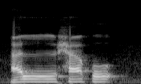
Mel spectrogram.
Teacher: ini kurang satu huruf harusnya double huruf qnya · Artinya huruf qaf yang tadi bersyaddah, bertasydid ini double qaf, 2 huruf qaf terucap menjadi 1 qaf saja. Jadi terucap seperti ini, al-haqqu. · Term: waqaf dengan tanpa tasdid, waqaf dengan tanpa tasydid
